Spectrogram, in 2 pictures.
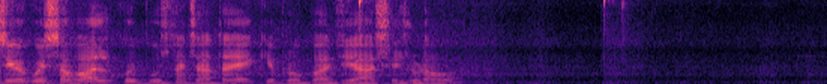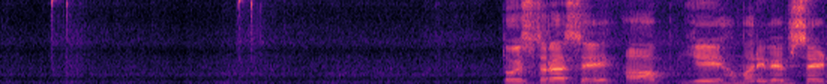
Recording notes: Zoom recorded class. HKM, Mumbai.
